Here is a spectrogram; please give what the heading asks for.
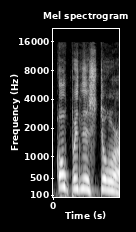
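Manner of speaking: high-pitched retold demand; retold demanding woman. Woman at the deadbolted door, mock demanding. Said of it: "She comes up".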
